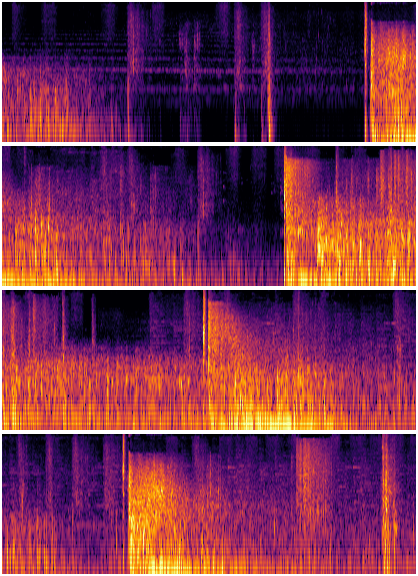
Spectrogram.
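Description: Lightning strikes summoned by a hostile mob in Minecraft, with several heavy thunderous booms and long rumbling crashes following a quieter stretch, loud and close.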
